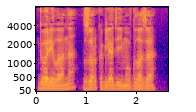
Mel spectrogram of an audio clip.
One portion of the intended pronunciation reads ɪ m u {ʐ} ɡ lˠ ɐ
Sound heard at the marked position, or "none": v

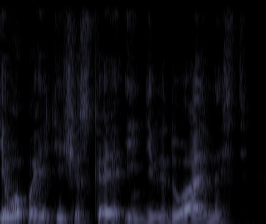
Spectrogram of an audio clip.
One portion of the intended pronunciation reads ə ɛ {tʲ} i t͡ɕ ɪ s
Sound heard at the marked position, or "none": tʲ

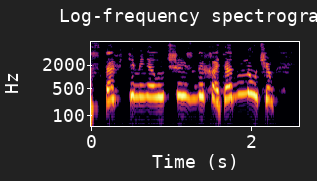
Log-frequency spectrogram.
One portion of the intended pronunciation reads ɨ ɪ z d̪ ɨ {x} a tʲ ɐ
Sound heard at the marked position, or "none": x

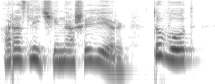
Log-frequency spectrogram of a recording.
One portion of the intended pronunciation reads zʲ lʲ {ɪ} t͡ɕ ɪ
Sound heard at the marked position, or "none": i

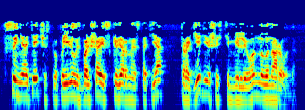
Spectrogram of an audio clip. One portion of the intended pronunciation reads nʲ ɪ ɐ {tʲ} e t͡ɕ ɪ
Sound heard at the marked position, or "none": tʲ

